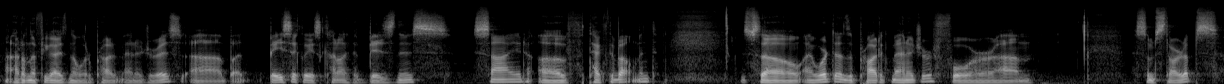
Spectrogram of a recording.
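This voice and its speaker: In a casual livestream Q&A, a tutor and educator in his thirties answers viewer questions. His voice sits low and moves at normal speed, and he's candid and rambling, thinking aloud as he goes.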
